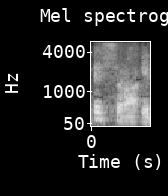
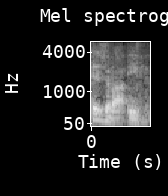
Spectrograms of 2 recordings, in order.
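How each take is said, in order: First: The word is said with an s sound. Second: The word is said with a z sound. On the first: This is how Arabic speakers say it. "احنا نقول اسرائيل" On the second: This is how Latin-language speakers say it. "هم يقولون ازرائيل"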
